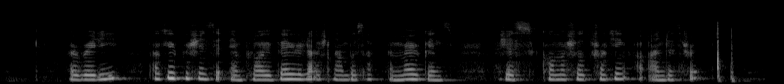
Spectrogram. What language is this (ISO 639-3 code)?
eng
